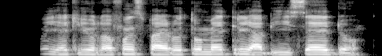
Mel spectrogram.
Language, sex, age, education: Yoruba, male, 30-45, tertiary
